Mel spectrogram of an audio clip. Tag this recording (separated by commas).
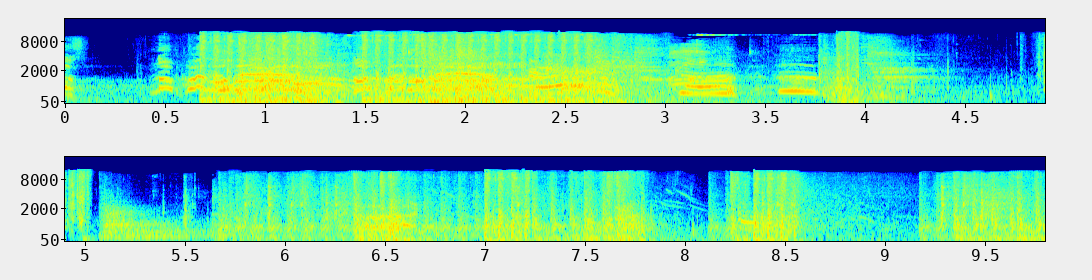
Speech, inside a large room or hall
